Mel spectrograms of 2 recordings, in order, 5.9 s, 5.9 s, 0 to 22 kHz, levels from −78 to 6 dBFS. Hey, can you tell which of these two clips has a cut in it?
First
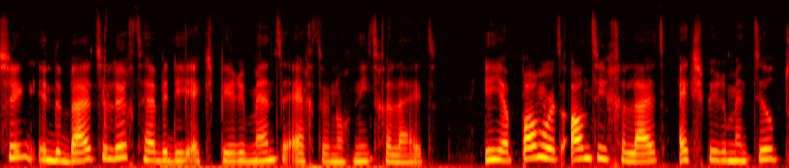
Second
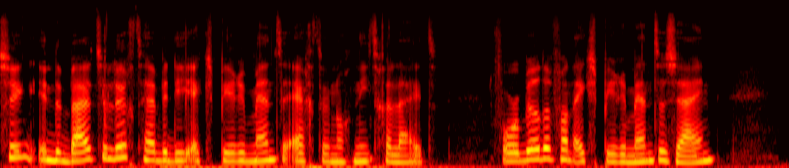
first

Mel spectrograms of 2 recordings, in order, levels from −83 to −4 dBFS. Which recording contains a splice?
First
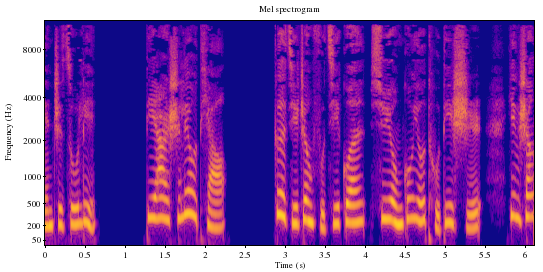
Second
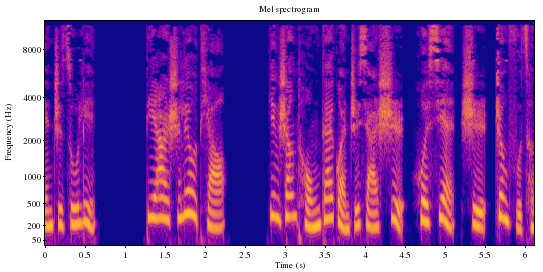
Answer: second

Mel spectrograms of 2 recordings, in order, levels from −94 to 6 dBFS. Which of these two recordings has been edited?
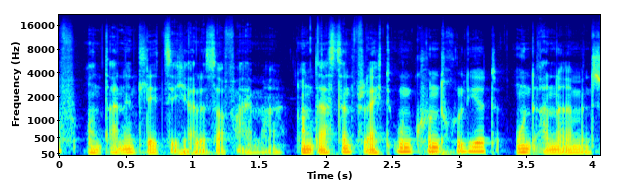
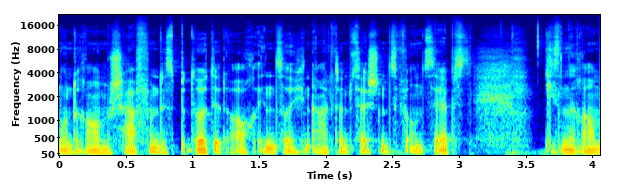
first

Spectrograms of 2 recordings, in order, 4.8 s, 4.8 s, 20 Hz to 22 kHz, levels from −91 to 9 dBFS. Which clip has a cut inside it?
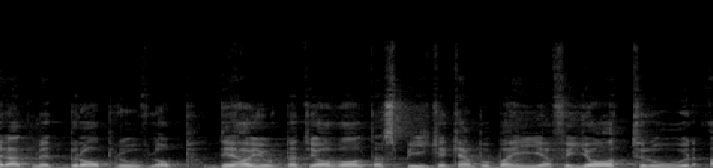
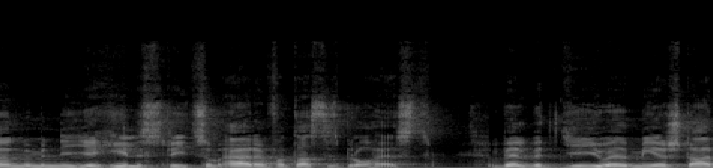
second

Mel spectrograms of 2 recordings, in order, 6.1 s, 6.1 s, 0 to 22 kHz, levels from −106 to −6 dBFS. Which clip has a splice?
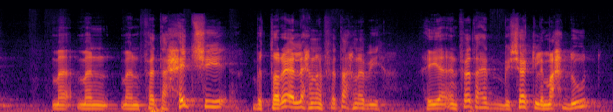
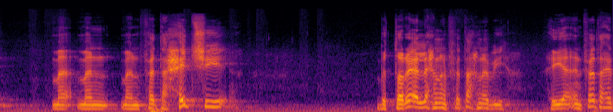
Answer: first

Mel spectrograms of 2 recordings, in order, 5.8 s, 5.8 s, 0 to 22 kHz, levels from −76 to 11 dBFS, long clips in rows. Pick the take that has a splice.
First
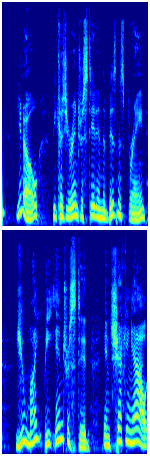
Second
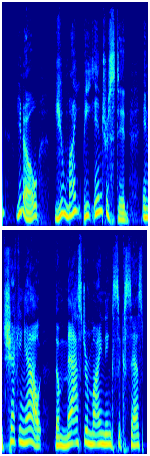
second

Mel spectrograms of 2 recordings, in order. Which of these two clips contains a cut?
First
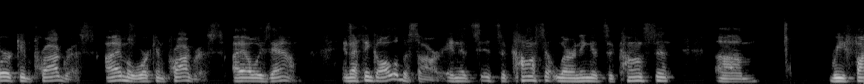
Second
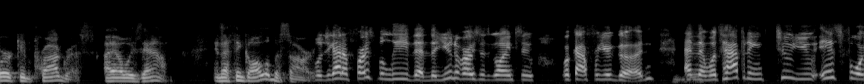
second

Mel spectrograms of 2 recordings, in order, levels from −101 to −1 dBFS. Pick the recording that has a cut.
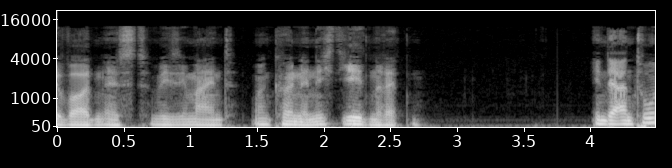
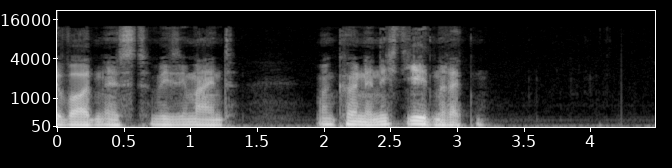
first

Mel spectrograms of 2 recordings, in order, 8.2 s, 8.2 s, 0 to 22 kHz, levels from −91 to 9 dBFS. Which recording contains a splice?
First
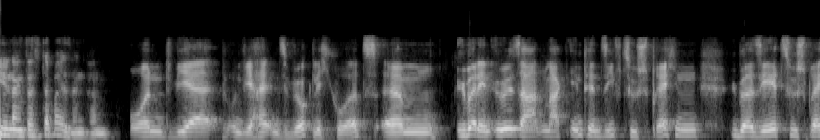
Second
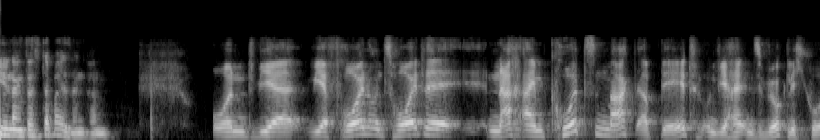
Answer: first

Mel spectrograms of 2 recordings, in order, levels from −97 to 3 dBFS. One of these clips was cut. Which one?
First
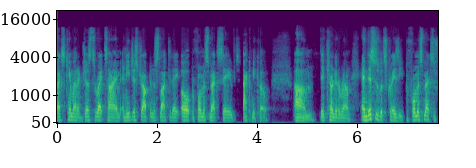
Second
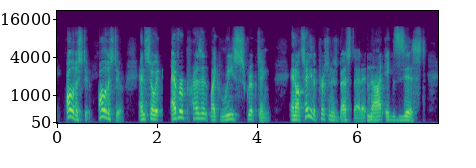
second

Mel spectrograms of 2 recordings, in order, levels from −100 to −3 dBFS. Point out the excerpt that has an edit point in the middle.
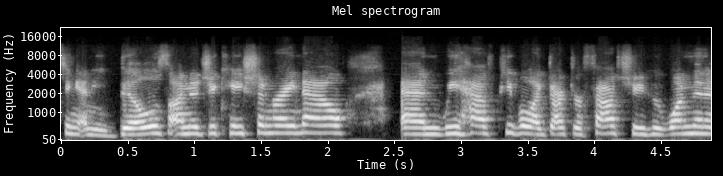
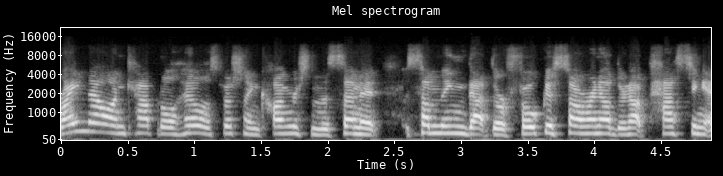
second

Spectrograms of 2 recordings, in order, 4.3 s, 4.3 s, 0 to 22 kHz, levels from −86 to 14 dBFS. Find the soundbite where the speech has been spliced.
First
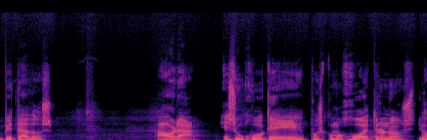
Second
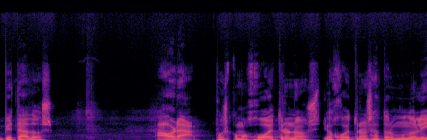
second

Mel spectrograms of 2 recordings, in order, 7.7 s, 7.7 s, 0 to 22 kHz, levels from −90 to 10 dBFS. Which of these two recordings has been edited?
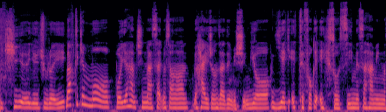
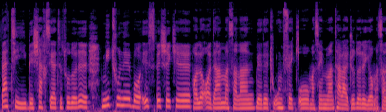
second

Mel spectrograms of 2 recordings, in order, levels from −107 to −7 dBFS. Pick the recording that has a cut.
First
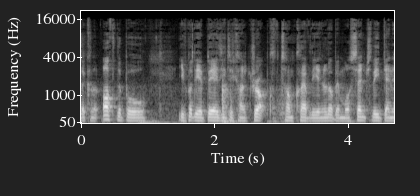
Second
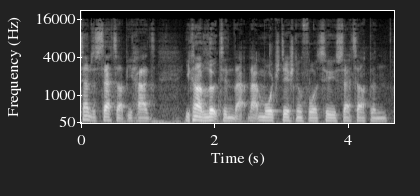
second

